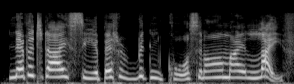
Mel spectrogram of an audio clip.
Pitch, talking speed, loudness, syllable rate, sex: 300 Hz, 245 wpm, -16 LUFS, 5.8 syllables/s, female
